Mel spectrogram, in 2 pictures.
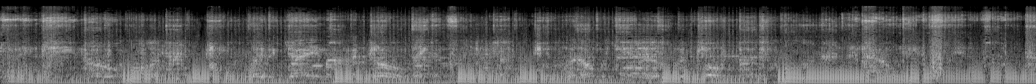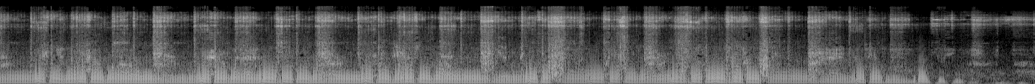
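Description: A song with heavy bass played loud through a car audio system driving two custom 12-inch Sundown Audio ZV3 subwoofers on a Sundown SAZ-2500 amplifier, heard inside the car's cabin. The bass line gets deeper and heavier about eight seconds in.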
